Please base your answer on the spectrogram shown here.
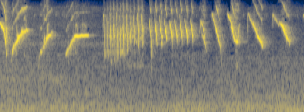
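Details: Spanish Timbrado canary singing a training song: a few swooping whistled notes, a sustained buzzy rattle, a fast pulsed trill, then repeated sharp downward-slurred notes.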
